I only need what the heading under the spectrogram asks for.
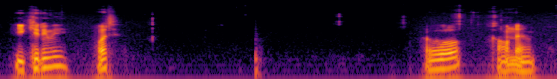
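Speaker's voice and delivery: panicking voice. Building a temporary staircase in a game with no way up: panicking. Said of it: "I'm panicking".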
